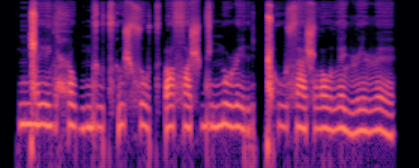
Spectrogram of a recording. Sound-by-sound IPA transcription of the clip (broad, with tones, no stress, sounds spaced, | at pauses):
ŋ͡ǁ e˥˧ lʲ ħ o˥˧ b n d ɯ˥˩ t͡sʼ ɯ˥˧ ʃ s o˥˩ t͡sʼ i˥˧ sˤ ɛ˥˧ ʃ d i˥˧ n u˥˧ ɭ e˥˩ r ǁʰ u˥˧ s a˥˧ ʃ lˠ o˥˧ l ɛ˥˩ lʲ ɭ e˥˧ ɭ ɛ˥˩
